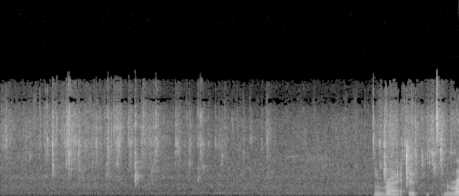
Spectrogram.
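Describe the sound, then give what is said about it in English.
Rainwater drips steadily off a roof during a thunderstorm in soft, irregular ticks over a low wash of rain and wind, until a voice begins speaking near the end. “The dripping you can hear as it coming off the roof.”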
